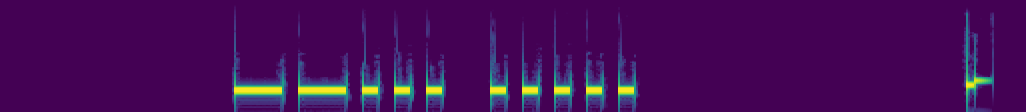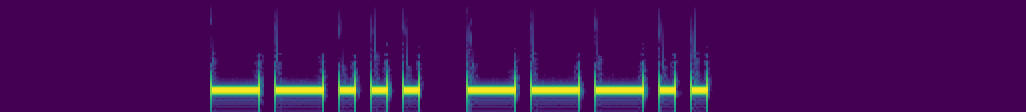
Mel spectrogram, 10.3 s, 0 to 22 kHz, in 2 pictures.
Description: Morse code, heard as a keyed tone, about 15 wpm, 700 Hz. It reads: 75 78
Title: Common Cut Numbers - 2-Digit 15wpm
